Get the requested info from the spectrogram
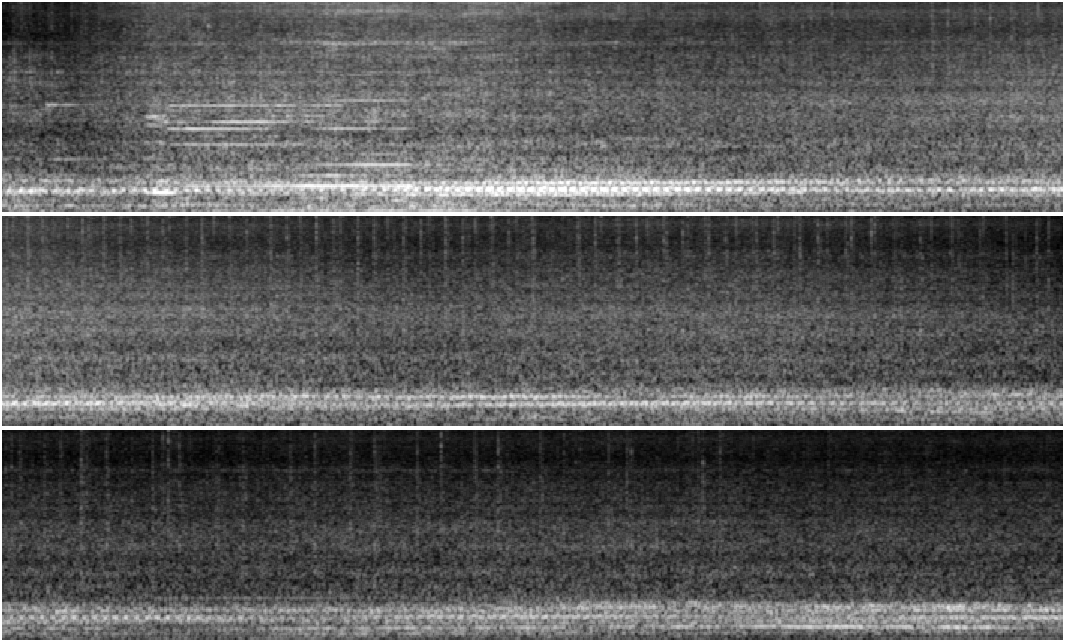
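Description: Three-rail model trains running on the layout's track: a steady whir and rumble of wheels and motors that swells about four seconds in and then settles. A few short high tones sound about a second in.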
